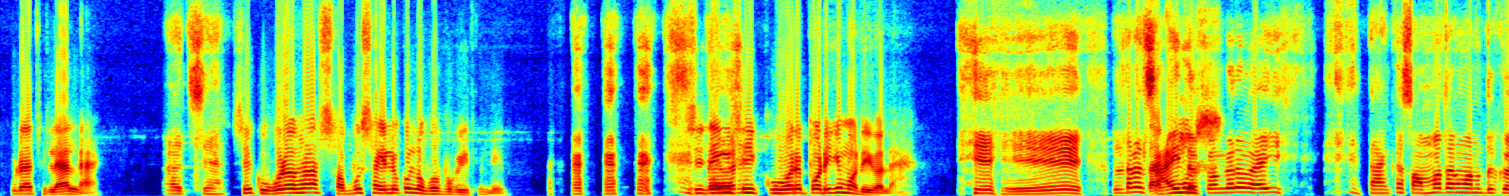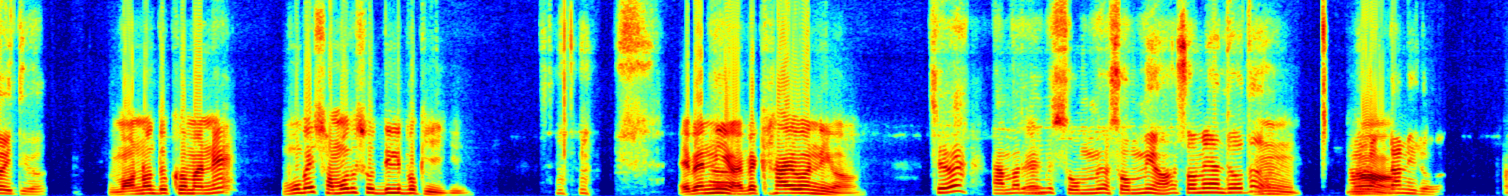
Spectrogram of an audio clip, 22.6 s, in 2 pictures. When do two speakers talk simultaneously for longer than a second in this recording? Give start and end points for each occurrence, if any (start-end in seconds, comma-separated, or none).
20.7-21.9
